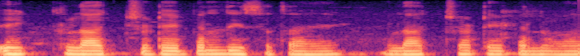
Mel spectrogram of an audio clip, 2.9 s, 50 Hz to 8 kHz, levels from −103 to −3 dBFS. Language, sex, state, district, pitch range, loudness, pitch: Marathi, male, Maharashtra, Pune, 125-135 Hz, -18 LUFS, 130 Hz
